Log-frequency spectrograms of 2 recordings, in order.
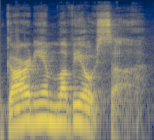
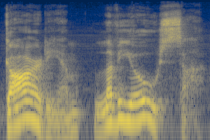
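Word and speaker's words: Wingardium Leviosa: much more luck when guardian Leviosa he waved shouted waving his long arms like a windmill you're saying it wrong Harry heard Hermione step it's ring guardium Leviosa make the gar nice and long you do it then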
